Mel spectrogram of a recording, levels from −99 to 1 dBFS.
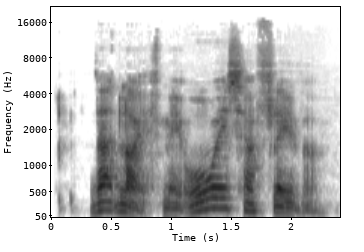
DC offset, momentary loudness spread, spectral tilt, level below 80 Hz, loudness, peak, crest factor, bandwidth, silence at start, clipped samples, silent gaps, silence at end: under 0.1%; 9 LU; -4 dB/octave; -62 dBFS; -20 LUFS; -2 dBFS; 18 dB; 16 kHz; 0.3 s; under 0.1%; none; 0.2 s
